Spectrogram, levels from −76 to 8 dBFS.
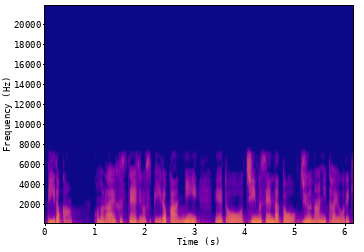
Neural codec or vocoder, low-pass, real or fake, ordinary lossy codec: none; 7.2 kHz; real; none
